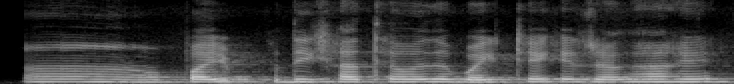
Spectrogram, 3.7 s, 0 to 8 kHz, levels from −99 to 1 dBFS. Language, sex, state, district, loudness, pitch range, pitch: Chhattisgarhi, female, Chhattisgarh, Bilaspur, -27 LUFS, 235-245 Hz, 240 Hz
